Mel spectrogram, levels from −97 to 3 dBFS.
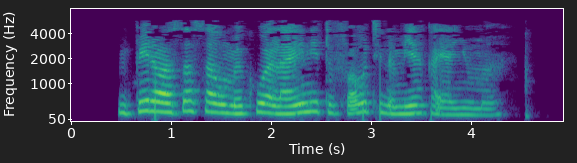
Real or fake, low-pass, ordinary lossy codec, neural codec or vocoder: real; 7.2 kHz; MP3, 24 kbps; none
